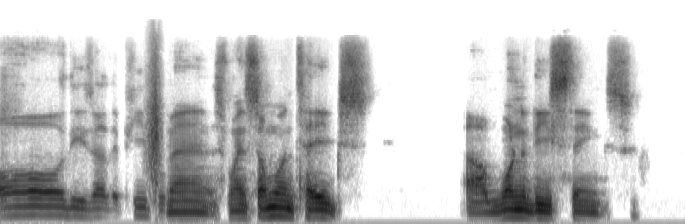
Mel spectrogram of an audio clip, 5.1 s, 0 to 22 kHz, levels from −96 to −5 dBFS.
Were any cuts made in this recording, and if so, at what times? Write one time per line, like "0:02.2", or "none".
0:01.3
